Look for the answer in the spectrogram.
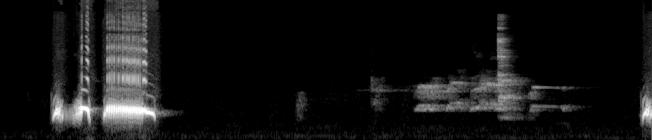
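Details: Spotted dove calling to incite fighting: a single phrase of two short hoots and a drawn-out purring coo. Faint high chirps are heard midway, and a new phrase begins at the end.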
